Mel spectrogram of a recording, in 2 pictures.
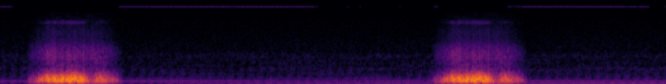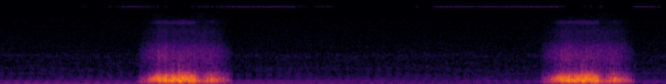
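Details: Healthy male patient breathing deeply through the mouth, stethoscope on the anterior chest: soft, regular breath sounds, a normal finding.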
